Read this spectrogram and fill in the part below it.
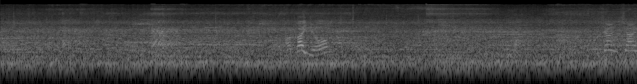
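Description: Small metal balls rattle steadily through a machine.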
